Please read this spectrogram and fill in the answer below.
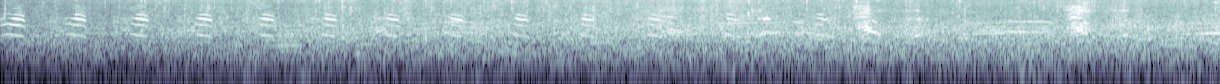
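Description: Many birds calling: quick, high, rising-and-falling chirps about five a second for the first half, then lower, longer calls with a few sharp cries, over a steady rushing noise.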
